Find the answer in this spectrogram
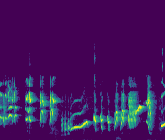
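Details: Masteran song of an orange-headed thrush (anis kembang): high chattering notes, then a long rising slurred whistle followed by quick varied chirps and whistles.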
